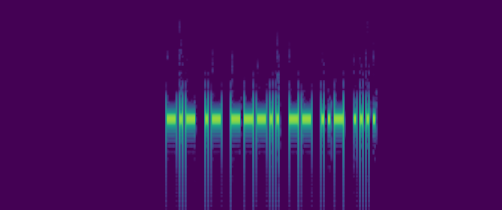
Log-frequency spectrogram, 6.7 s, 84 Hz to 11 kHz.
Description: Morse code, heard as a keyed tone, about 28 wpm, 700 Hz. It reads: KA8MUH
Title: USA Call Signs - 6 Characters - Repeated 3x - 28wpm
